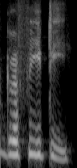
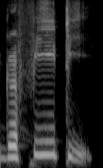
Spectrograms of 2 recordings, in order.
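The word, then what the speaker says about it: graffiti: और इसकी प्रोनाउंसिएशन है ग्राफिटी। एक मिनट, देखो आपको मैं इसकी प्रोनाउंसिएशन पढ़नी सिखा देती हूँ। ये जो 2 बिंदियां लगी होती है ना, ये आई की आवाज को लंबा करती है। ग्राफिटी, ग्राफिटी नहीं, ग्राफिटी, ग्राफिटी, ओके।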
